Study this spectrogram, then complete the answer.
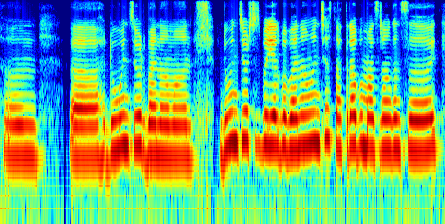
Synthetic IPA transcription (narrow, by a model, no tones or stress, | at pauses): ɖuːnʲt͡soːʈbɐnaːʋaːnɖuːnʲt͡soʈt͡ʃʰisbɐjɐlbɐbɐnaːʋɐnt͡ʃʰɐst̪ɐt̪ɾabɐmat͡sɾãːŋɡɐnsət̪ʲ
